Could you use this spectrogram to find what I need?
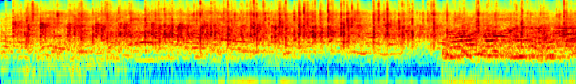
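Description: A crowd of children chatters and shouts in a noisy, echoing hall.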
